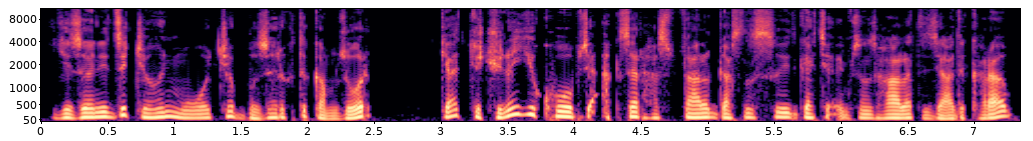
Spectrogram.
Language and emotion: Kashmiri, fearful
